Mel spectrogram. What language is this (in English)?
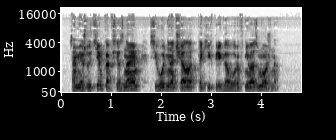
Russian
